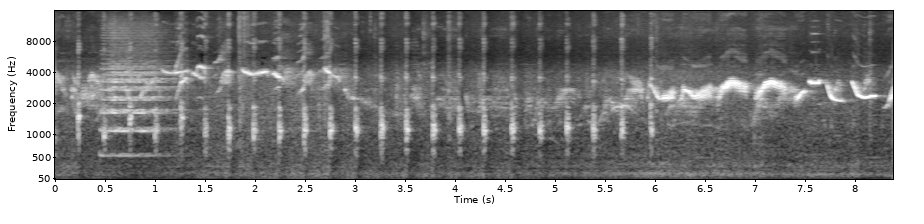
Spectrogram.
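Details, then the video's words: Tame captive Chinese hwamei that arrived this morning: stacked harsh notes open, then a steady run of sharp repeated notes, about four per second, ending in rising and falling whistled phrases over background noise. "CHIM THUẦN - HÓT TỐT"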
